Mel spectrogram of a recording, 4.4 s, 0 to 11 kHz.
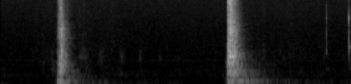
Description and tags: Open/Close a Washer/Dryer #2
Opening and closing a washer or dryer forcefully. The door is violently opened and slammed close.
